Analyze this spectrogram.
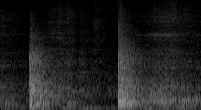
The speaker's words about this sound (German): Ja, wer klopft da? Da klopft doch einer. Wer hat denn noch so geklopft? Da!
